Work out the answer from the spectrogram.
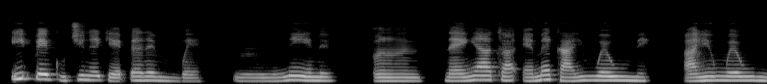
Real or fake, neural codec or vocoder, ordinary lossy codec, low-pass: fake; codec, 16 kHz, 1 kbps, X-Codec, WavLM features, trained on Multilingual LibriSpeech; none; 7.2 kHz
